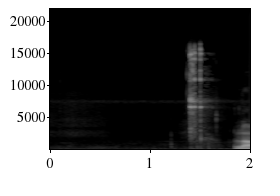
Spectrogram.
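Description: Ratchet handle giving a short, sharp burst of metal clicks about one and a half seconds in.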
